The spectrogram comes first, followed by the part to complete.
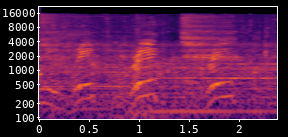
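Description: Short rising vocal calls from people around a freediver who has just surfaced, repeated about every half second. A low steady hum comes in about a second in.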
